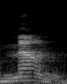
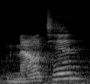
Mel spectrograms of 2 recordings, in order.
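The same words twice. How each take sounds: First: The middle T is dropped. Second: The middle T is clearly pronounced.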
